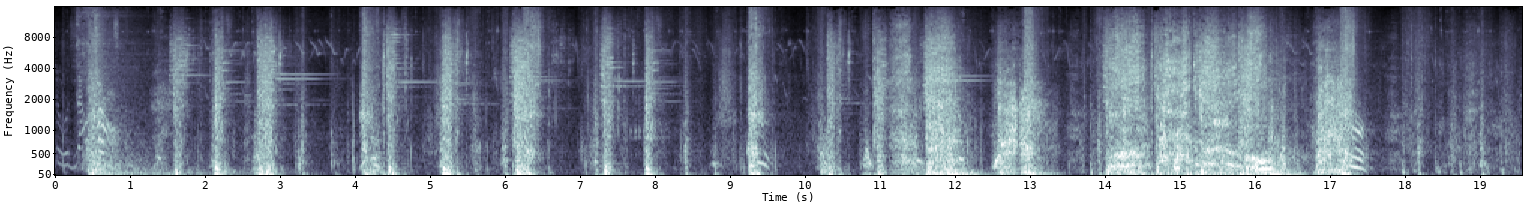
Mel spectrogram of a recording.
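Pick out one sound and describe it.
Swords swing and strike in quick bursts.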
